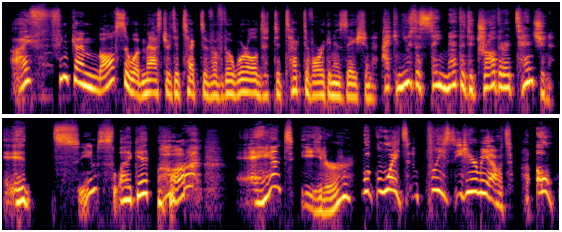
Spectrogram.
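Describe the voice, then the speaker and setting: Timid, husky-edged amnesiac boy detective. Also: mid-range voice. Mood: nervous, pleading. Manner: hesitant, stammering, earnest. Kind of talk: video game voice acting.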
